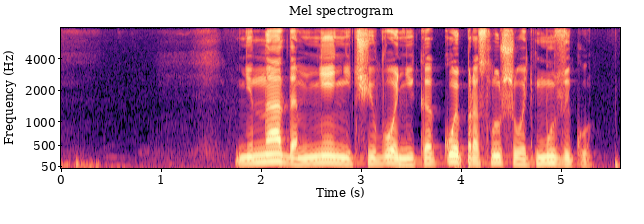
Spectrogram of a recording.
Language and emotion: Russian, angry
